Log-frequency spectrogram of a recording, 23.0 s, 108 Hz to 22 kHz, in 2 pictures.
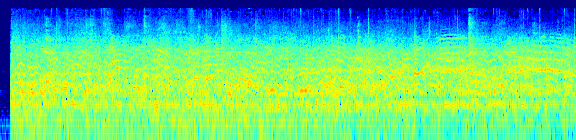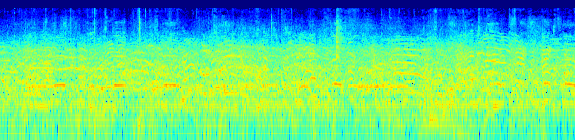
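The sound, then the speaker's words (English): A loud, dense crowd of far-left rioters trying to storm the White House in May 2020, surging, with many overlapping shouting voices and agitated hubbub forming a continuous roar and scuffling that never lets up. “in May of 2020, mobs of far left rioters tried to storm the White House.”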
